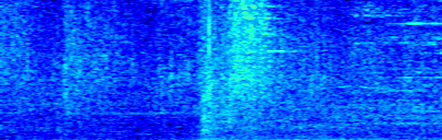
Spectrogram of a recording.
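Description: A heavy blow lands with a loud crash.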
